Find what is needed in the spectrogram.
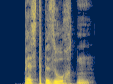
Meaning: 1. superlative degree of gutbesucht 2. inflection of gutbesucht: strong genitive masculine/neuter singular superlative degree
- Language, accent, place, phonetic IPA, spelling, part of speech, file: German, Germany, Berlin, [ˈbɛstbəˌzuːxtn̩], bestbesuchten, adjective, De-bestbesuchten.ogg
